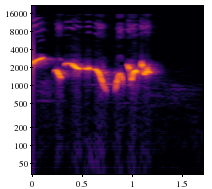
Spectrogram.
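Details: In the morning a white-rumped shama sings to draw answers from rival birds, giving one quick phrase of rich slurred whistles that dip and rise, ending in a short warbled twist.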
